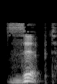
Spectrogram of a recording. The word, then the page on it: zipped: British English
